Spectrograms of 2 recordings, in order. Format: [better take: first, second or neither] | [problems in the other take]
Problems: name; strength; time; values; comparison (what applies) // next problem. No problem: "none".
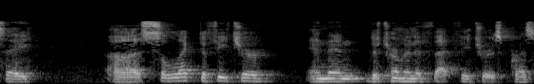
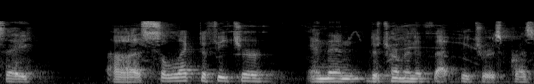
first | noise reduction (neural separator model SepFormer DNS4)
